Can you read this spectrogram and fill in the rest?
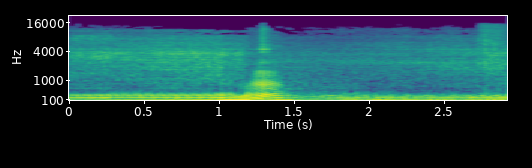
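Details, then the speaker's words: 21-year-old Honda EJ9 first start after fitting a 4-2-1 exhaust manifold; clean blip of revs falling back to a steady idle, no rattles or leaks, fairly quiet: normal exhaust note. "well I thought it'd be louder but that sounds nice"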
